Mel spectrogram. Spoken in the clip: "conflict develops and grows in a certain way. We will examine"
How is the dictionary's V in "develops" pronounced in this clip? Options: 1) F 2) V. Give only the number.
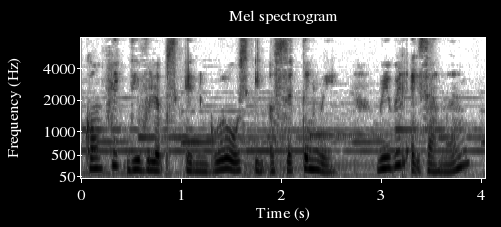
2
